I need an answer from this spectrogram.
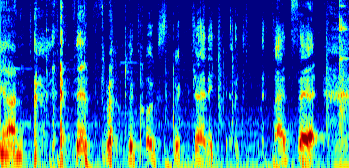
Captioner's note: laughing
